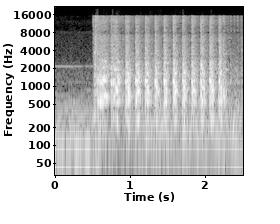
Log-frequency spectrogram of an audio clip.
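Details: 1997 Toyota Prado: starter spins the engine in an even chug of about seven compressions a second for two seconds, but it never fires or catches; cranks but won't start, cause unknown.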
